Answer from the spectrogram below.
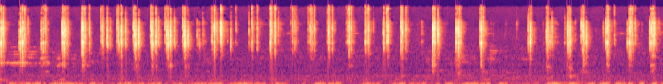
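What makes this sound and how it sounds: Long, decorated acrylic nails tap and scratch along a slim, small, solid purple plastic lip liner pencil held in both hands. The result is a rapid, steady series of sharp, bright clicks that end almost instantly, over a faint low background hum.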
